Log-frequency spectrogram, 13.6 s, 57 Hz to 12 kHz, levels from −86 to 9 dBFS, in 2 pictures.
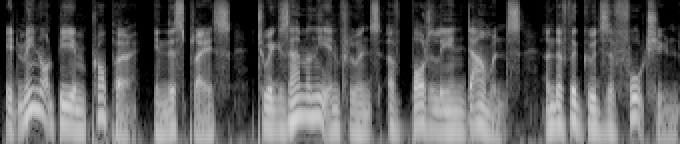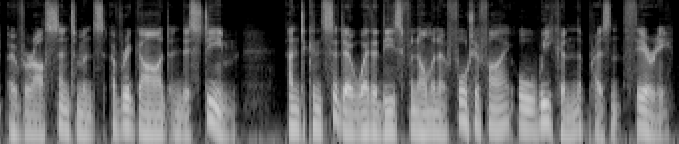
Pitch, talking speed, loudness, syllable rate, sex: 100 Hz, 175 wpm, -20 LUFS, 5.8 syllables/s, male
